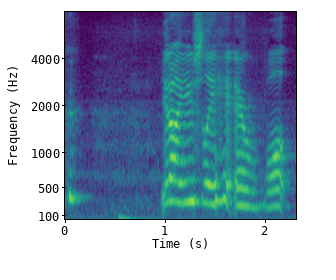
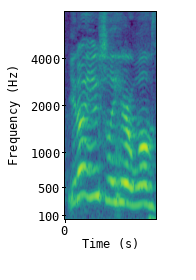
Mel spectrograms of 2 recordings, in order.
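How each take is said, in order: First: It is tried in a put-on southern accent. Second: It is said in a plain, ordinary voice. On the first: "The southern accent. ... See, I can't even do it" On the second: "Don't do it. Just just go"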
